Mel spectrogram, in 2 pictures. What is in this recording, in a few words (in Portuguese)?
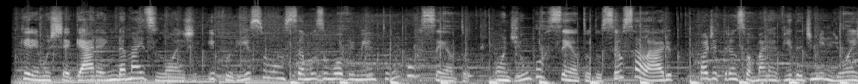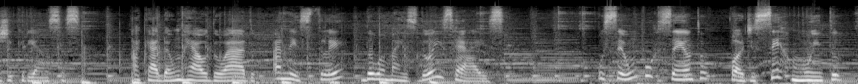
Locutora Demonstrativo de Voz Geral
